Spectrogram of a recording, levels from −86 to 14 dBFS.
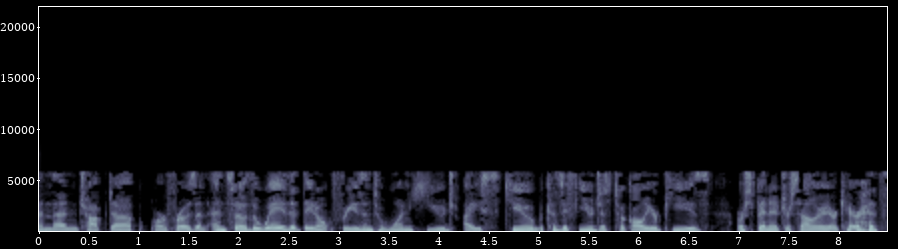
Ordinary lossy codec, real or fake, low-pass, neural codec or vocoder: MP3, 24 kbps; real; 7.2 kHz; none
